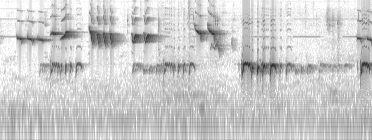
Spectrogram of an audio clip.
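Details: Javanese local zebra dove singing as a lure to stir mute doves into calling. Low rolling coo phrases of fast repeated notes recur, mixed with loud high sliding chirps and trills from other birds.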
